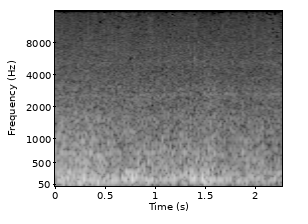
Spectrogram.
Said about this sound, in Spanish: A pesar de sus desesperados llamados y gritos, el silencio era la única respuesta, interrumpido solo por el golpeteo de las gotas de lluvia sobre las hojas y el rugir de la tormenta que ganaba intensidad.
